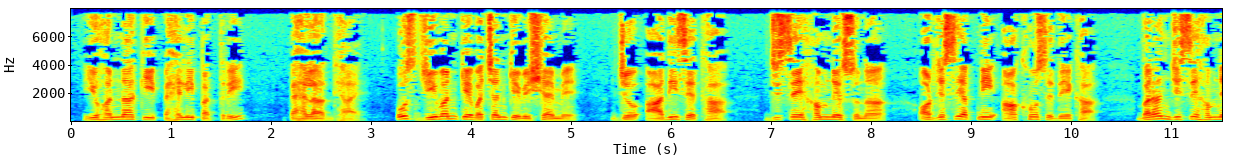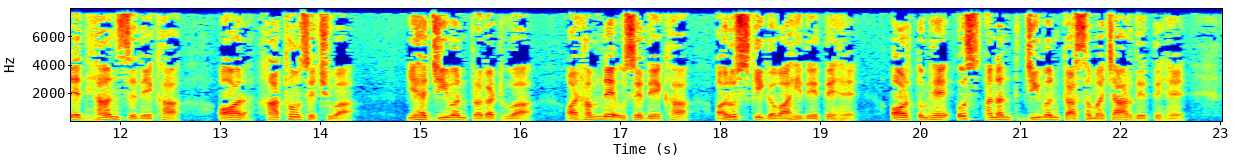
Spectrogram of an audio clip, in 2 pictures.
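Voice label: 1 john, Hindi bible reading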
